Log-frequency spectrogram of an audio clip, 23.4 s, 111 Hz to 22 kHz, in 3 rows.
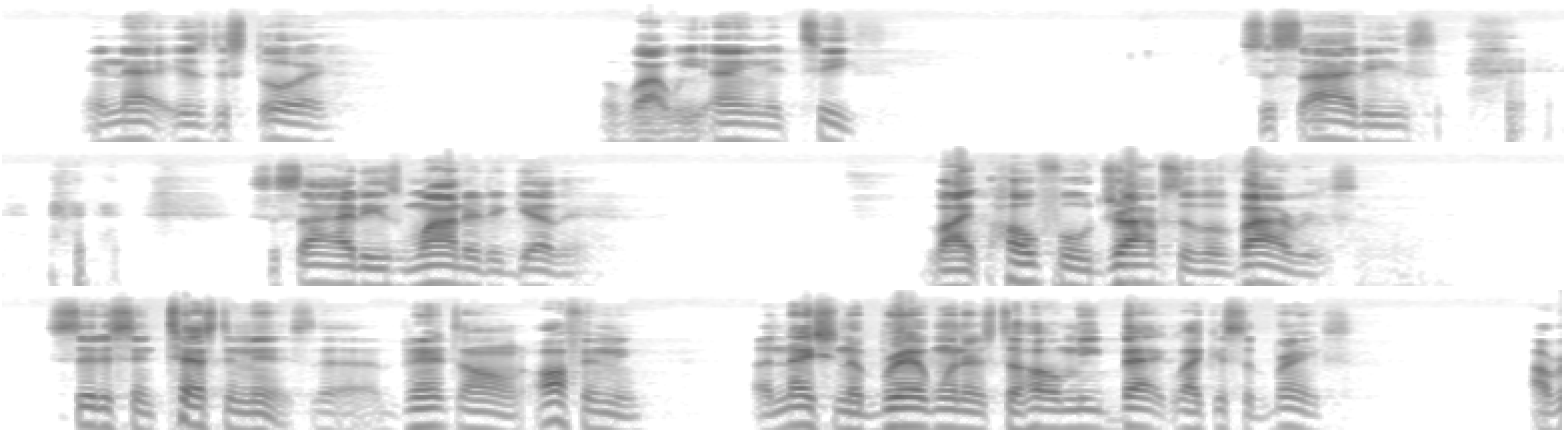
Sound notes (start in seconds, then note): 7.3 laughs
